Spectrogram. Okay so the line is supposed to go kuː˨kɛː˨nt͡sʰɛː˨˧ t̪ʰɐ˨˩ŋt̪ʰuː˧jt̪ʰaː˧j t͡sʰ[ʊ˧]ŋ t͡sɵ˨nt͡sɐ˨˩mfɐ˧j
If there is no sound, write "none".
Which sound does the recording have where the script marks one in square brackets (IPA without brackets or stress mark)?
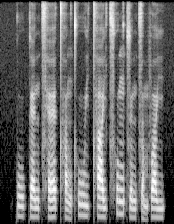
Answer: ʊ˥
